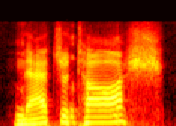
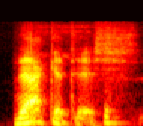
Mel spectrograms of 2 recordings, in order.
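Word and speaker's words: Natchitoches: It's more like Nachosh. Nope. Nacatish. Nack Nacatish. Nacatish is what they say.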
